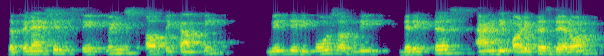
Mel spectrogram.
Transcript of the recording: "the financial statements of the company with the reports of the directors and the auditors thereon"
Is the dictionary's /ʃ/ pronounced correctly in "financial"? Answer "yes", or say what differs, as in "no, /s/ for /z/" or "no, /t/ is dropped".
yes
